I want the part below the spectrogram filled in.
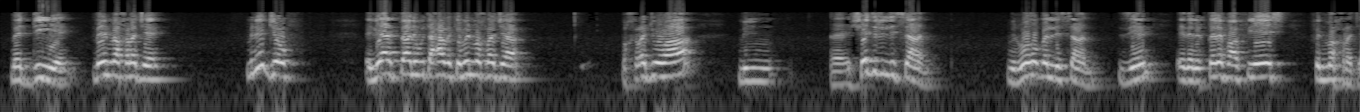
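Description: Man, high voice, recitation teacher, unwell and strained, slow patient repetition, dull muffled recording. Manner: patient, repeats examples slowly and corrects errors. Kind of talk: recorded tajweed lesson.

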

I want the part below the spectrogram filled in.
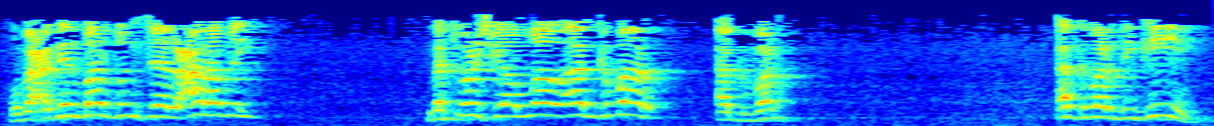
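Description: A man's voice: extremely high pitch, roomy sound, dull audio. A man with an Egyptian Arabic accent teaching a religious lesson, joking and stretching out words to show how they are pronounced. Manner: humorous, demonstrative, drawing out words to teach pronunciation. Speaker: Islamic jurisprudence teacher.

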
